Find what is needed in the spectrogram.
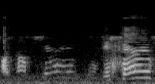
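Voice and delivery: comic high-voiced retelling; high mock disbelief. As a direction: squeak out the disbelief. Disbelief retold.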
